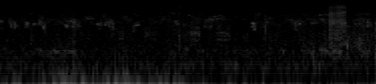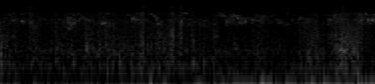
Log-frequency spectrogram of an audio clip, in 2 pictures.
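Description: Faint woodland birdsong: many short chirps and calls from birds in the trees.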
